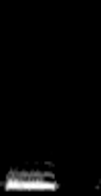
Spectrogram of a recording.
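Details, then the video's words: A spotted dove from Đồng Nai, Vietnam, gives one steady, low, mellow coo of about half a second, played as a lure to call birds in quickly; no other sounds. "Tiếng Chim Cu Gáy Đồng Nai Thúc Bổi Nhanh Về Cội"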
